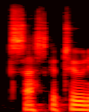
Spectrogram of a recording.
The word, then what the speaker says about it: Saskatoon: Janine says I'm saying it right. That's Saskatoon in Saskatchewan.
